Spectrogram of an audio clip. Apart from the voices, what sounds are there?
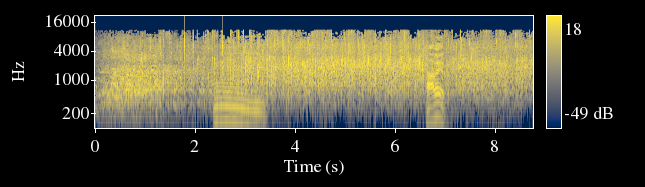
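audience applause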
